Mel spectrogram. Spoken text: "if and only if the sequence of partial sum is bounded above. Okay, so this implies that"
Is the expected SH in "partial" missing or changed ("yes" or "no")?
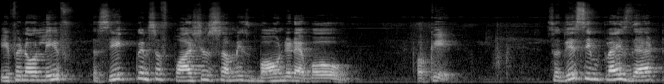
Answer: no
